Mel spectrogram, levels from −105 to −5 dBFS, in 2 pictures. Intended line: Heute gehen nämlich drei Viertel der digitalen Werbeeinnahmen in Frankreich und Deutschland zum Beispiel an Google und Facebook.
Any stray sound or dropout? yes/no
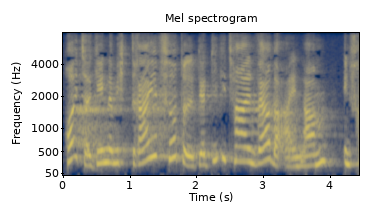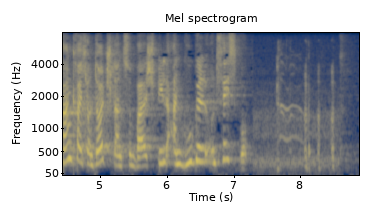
yes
